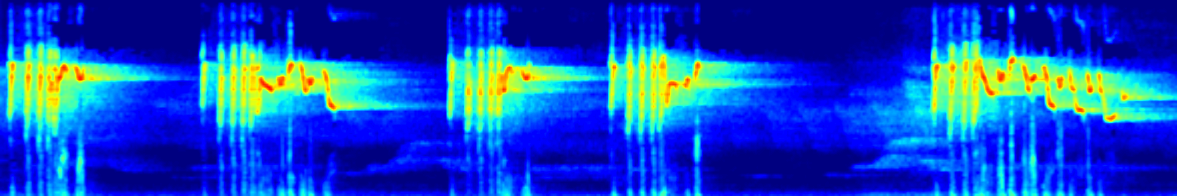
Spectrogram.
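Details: Gacor kolibri muncang sunbird song for training and luring birds: five short shrill twittering bursts, the last one longer with a stepwise descending trill, all high and thin.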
